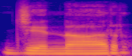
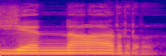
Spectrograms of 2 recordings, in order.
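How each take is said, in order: First: It begins with a j sound. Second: It begins with a y sound.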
